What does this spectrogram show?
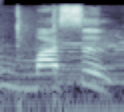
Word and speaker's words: muscle: अगर मैं बोलती हूँ MUSCLE, तो यहाँ पे S और C एक साथ आया है मसल, पर यहाँ पर हमने केवल S को प्रोनाउंस किया और C को छोड़ दिया।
